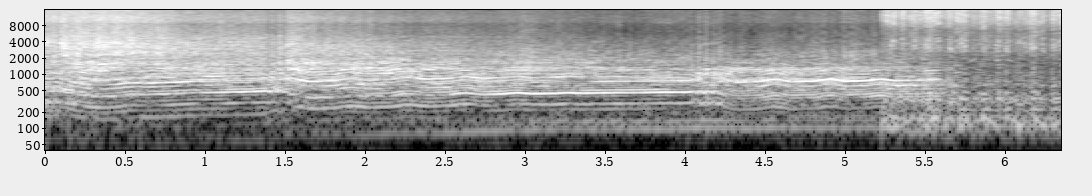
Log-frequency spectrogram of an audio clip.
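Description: A race car engine roars and climbs through the gears as it speeds away.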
